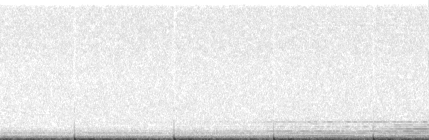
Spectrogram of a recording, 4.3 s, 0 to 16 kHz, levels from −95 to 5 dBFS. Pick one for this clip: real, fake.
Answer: fake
